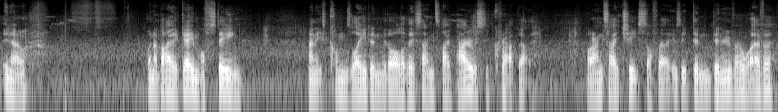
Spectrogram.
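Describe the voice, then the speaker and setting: A man's voice: lowish voice, a little mellow, slight background noise. A man ranting indignantly in a casual spoken vlog, recorded while walking outdoors. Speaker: gaming vlogger.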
